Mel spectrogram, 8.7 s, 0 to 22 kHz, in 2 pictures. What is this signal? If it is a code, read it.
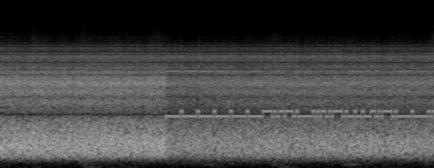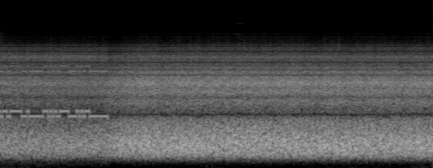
RTTY (45.45 baud, 170 Hz shift), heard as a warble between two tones, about 1360 Hz centre, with radio static, room echo and the noise inside a lift. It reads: SEQUESTROS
